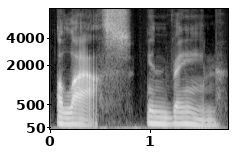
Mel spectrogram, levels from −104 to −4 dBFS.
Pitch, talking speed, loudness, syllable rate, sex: 100 Hz, 100 wpm, -20 LUFS, 2.7 syllables/s, male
